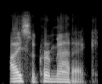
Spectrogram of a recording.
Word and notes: isochromatic: American English

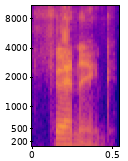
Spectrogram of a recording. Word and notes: pfennig: American English

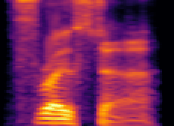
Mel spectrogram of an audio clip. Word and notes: throwster: British English

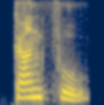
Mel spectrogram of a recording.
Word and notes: kung fu: Indian

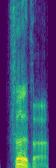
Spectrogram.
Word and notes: further: British English

